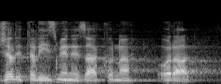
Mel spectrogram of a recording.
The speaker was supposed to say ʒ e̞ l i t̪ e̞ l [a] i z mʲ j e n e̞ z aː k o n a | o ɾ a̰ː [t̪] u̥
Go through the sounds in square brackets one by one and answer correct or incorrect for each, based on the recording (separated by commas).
incorrect, incorrect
